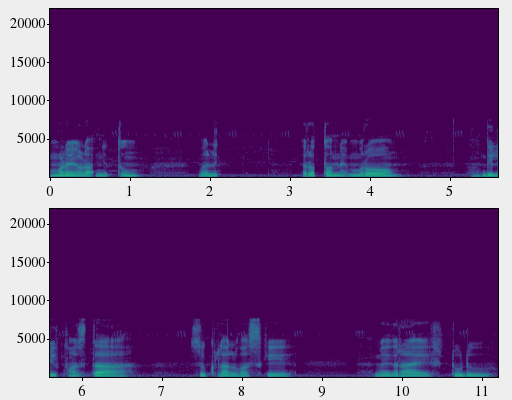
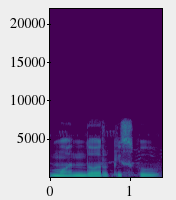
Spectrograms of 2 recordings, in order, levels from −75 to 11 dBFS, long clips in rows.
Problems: none marked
